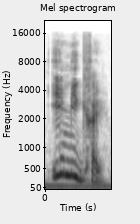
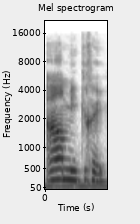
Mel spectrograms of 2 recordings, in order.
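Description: First: The first vowel is oral. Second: The first vowel is nasal. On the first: The speaker calls it right. "a gente vai falar emigré e imigré" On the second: The speaker calls it wrong. "a gente não fala emigré nem amigré"

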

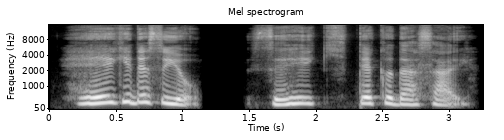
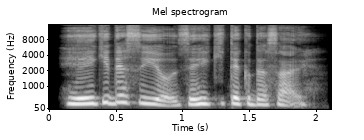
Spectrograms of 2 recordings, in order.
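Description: First: The sentence is spoken slowly. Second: The sentence is spoken quickly. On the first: "Primeiro, devagar" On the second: "Vamos mais rápido dessa vez"

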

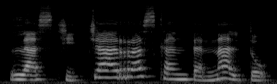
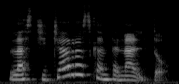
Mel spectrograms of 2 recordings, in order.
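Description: First: The sentence is spoken at a slower pace. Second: The sentence is spoken at a faster pace. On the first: "Repete comigo" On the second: "E mais rápido"

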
